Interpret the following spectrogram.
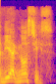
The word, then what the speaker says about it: diagnosis: This is just like English, but say it with Spanish pronunciation. La diagnosis.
